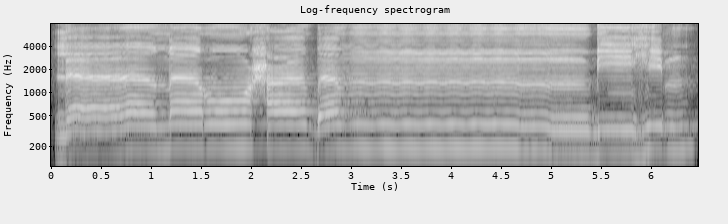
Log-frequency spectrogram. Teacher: Cara bacanya samar dengungkan tahan dua harakat dirubah jadi mim ya. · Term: Iqlab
